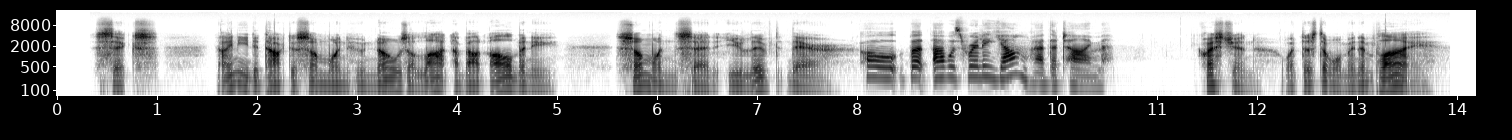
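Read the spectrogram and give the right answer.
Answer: She doesn't know much about Albany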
